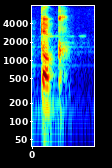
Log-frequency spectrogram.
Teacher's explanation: Bueno, se escribe talk, que vendría siendo una T, una A, una L y una K, que es el verbo hablar, pero en realidad no suena así como se escribe, sino suena como talk. ¿Sí? Sin la pronunciación de la L.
